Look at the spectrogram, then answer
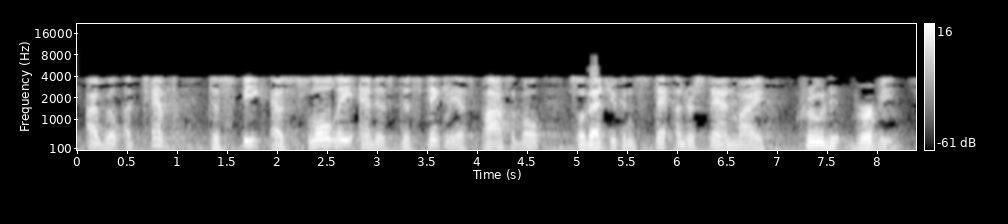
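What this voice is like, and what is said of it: American Midwest accent. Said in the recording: “my crude, rude American accent ... I'm known to have a Midwest accent ... So I have that kind of an accent”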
